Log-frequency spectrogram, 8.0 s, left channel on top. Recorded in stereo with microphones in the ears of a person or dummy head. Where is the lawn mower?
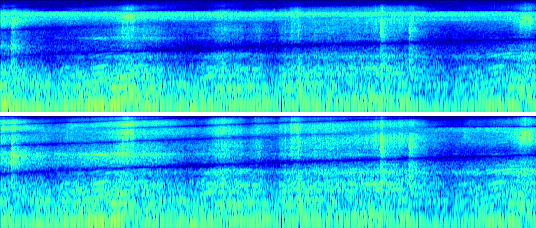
60° right (ahead or behind); by 8.1 s 35° right (ahead or behind).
